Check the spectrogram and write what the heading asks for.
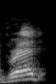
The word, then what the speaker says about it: bread: But the R here in bread is not in the beginning. So you don't want to protrude on bread. Bread. Bread. It's not bread. No. It's just bread. Bread. No protruding on the R sound in that case, okay?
